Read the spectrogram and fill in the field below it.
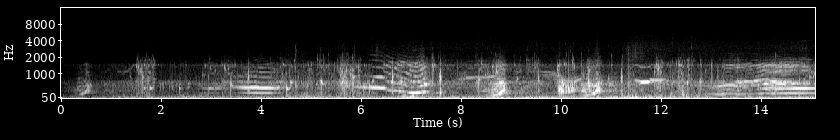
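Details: Humpback whale song off the Hawaii coast on a calm day with many whales nearby: a varied series of moans, upswept and downswept whoops, and gurgling pulses, some units rising sharply, with a steady low water rumble underneath.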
